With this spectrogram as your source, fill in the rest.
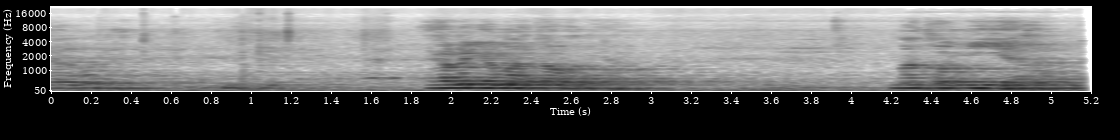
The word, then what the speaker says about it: Madonia: Madonia actually is the right pronunciation, I believe.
